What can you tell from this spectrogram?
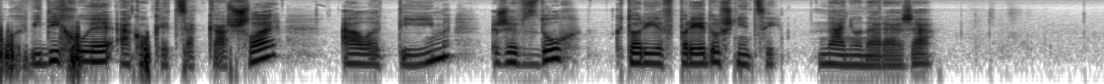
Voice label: Hlas je, zensky hlas voice over

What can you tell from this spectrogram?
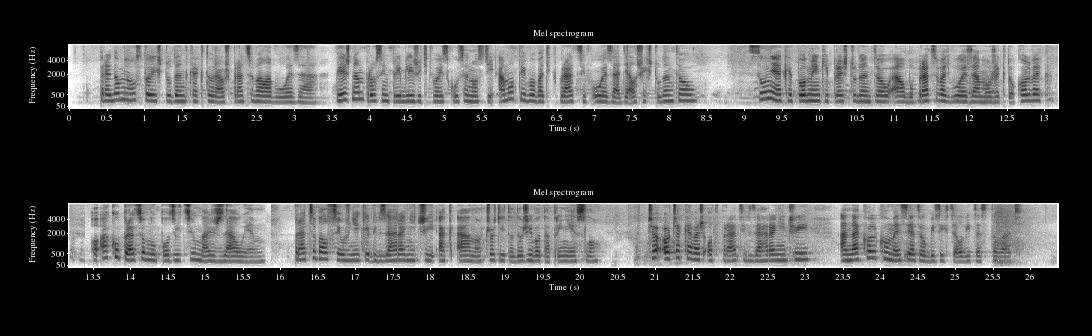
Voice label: Prednáška o brigáde v USA, zensky hlas voice over

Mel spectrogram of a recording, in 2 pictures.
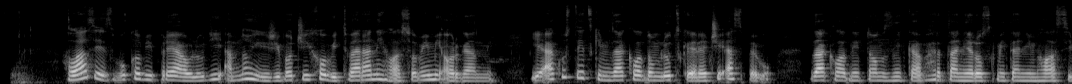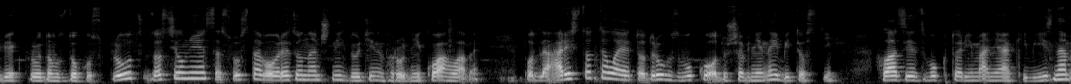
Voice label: reklamny hlas

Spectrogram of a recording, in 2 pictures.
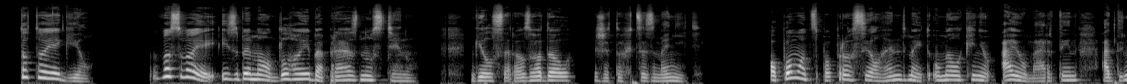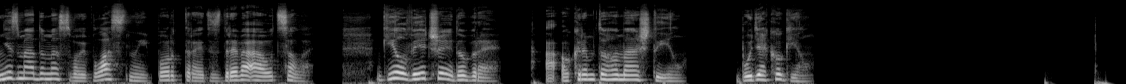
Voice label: Hlas, zensky hlas voice over

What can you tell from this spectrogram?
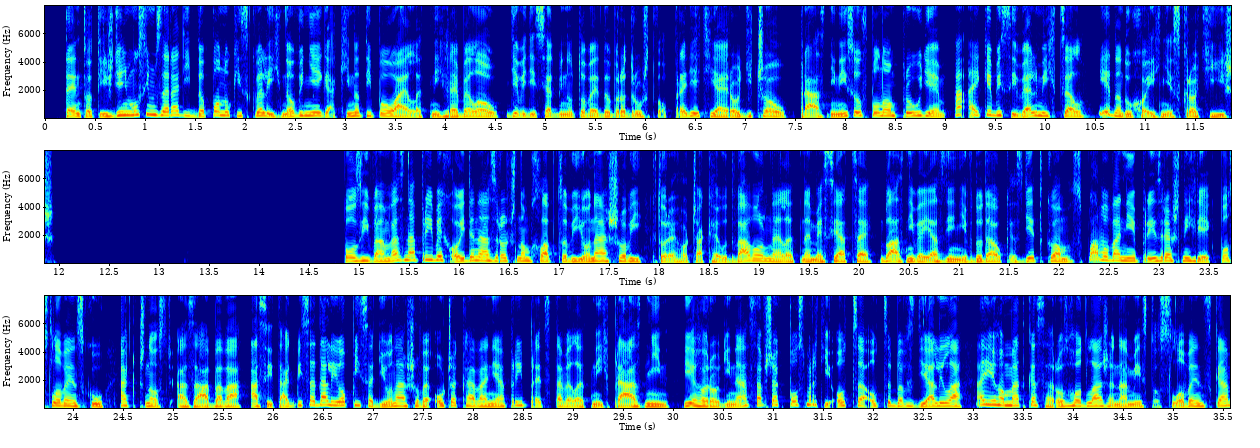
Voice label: Reklamny hlas, zensky hlas voice over

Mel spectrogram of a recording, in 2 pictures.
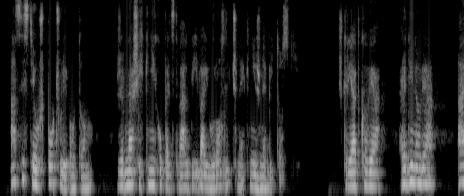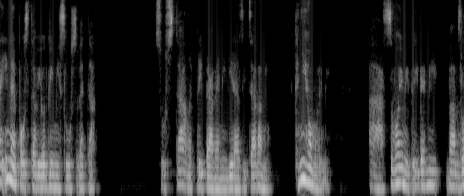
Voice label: zensky hlas voice over

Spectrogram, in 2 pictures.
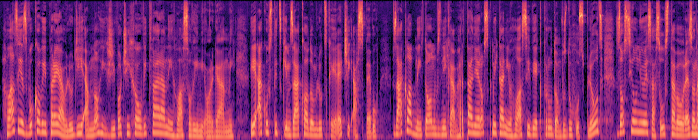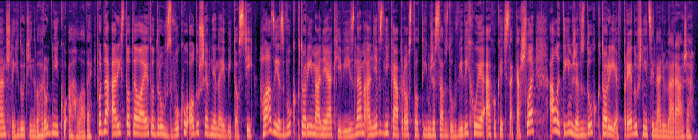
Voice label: nahravka, zensky hlas voice over

